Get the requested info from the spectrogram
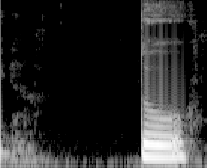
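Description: A woman's voice ends a sentence, then after about a second of near silence says one short word.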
